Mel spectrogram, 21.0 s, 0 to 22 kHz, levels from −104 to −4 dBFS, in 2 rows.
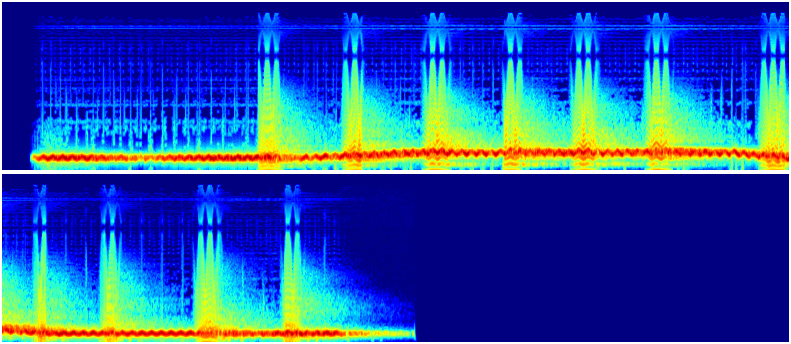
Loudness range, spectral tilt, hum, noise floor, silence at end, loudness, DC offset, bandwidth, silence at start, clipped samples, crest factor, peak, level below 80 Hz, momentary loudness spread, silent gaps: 4 LU; -10 dB/octave; none; under -90 dBFS; 5.45 s; -16 LUFS; under 0.1%; 7.4 kHz; 0.4 s; under 0.1%; 14 dB; -2 dBFS; -52 dBFS; 6 LU; none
